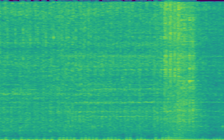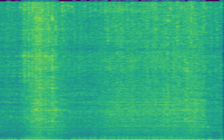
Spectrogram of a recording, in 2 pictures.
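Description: Motorcycle engine running loud through its exhaust, revved briefly twice, about two and a half and four seconds in, then settling back to idle.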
